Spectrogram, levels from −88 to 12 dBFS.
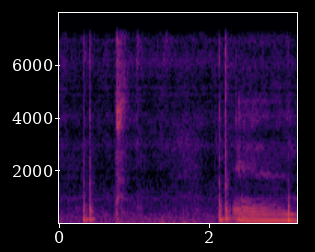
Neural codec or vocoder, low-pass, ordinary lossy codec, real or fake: codec, 24 kHz, 6 kbps, HILCodec; 7.2 kHz; none; fake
